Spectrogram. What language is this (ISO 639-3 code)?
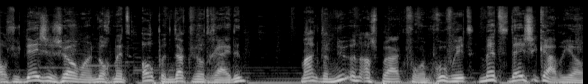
nld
